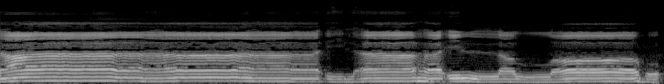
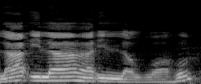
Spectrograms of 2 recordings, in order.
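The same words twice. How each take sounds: First: The first vowel is drawn out long. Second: The first vowel is cut short. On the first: No god exists except God. The speaker calls it right. "এখানে লাতে তিন আলিফ টান হবে।" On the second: Other gods exist besides God. The speaker calls it wrong. "তিন আলিফ টান না দিয়ে"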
